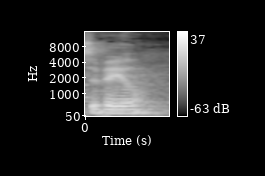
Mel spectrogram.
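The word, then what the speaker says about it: Savile: It's pronounced Saville.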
